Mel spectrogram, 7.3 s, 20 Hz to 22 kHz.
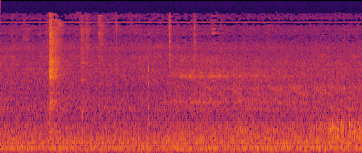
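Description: Inside the upper-deck cabin of an E4 series Max double-decker Shinkansen, the train's steady running rumble, with a few sharp clicks, the loudest about a second in.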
